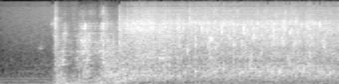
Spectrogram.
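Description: A new Gold Fox Lil Monster trommel switches on at about half a second, with a broad, steady rush of running water and machine noise that stays loud and constant to the end.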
